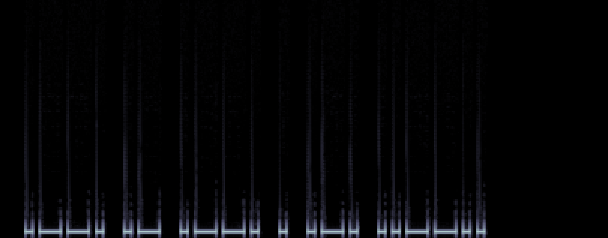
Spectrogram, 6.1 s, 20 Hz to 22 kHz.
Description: Morse code, heard as a keyed tone, about 17 wpm, 700 Hz. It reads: PAPER?
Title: Sentences from Top 1300 Words 17wpm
